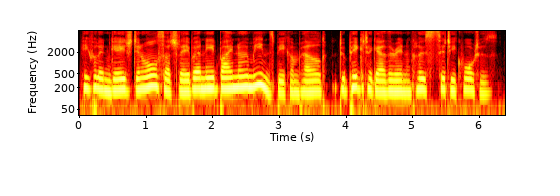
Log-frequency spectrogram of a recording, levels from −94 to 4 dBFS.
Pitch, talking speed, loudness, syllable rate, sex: 175 Hz, 180 wpm, -15 LUFS, 4.9 syllables/s, female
